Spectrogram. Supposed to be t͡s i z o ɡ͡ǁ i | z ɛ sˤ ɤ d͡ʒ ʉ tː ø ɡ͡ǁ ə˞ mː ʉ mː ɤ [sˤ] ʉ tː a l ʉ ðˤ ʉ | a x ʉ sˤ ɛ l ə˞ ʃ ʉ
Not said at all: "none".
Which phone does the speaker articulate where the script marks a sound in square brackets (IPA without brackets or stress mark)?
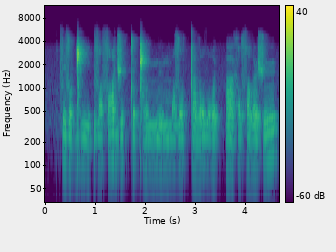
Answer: zˤ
